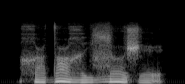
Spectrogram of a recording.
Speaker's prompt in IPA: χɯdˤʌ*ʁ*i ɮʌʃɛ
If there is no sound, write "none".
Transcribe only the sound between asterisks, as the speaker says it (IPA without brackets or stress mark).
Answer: ʁ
